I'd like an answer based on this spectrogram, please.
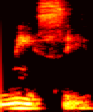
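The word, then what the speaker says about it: nisi: very recently which is Niecy Niecy is how you say if not okay so this is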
